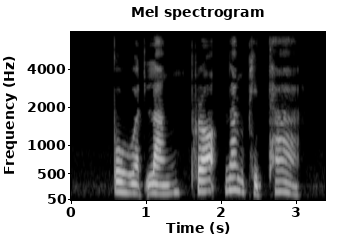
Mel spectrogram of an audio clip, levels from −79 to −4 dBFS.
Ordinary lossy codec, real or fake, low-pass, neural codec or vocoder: none; real; 7.2 kHz; none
